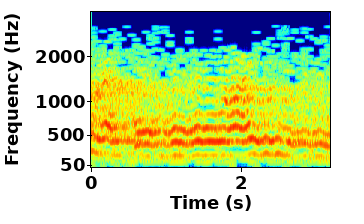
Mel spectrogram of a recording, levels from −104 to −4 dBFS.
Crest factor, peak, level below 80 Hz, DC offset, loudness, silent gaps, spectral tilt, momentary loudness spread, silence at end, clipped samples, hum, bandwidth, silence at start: 10 dB; -10 dBFS; -58 dBFS; under 0.1%; -21 LUFS; none; -11 dB/octave; 5 LU; 0 s; under 0.1%; none; 3.3 kHz; 0 s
